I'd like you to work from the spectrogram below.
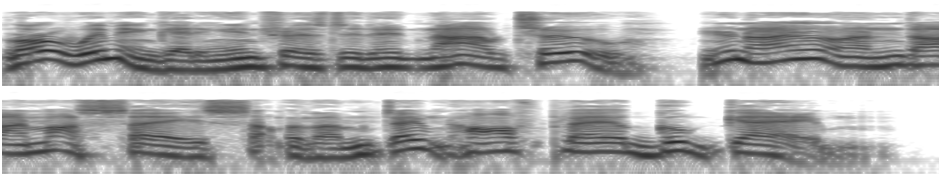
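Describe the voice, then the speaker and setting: Pitching above his natural voice, a man plays a jovial, blustering sixtyish Englishman, a chubby, guffawing cricket lover with a hearty public school accent and a habit of chummy tag questions. The audiobook read is slightly bright and high, with big pitch swings at a moderate pace, recorded dry and clean in a studio.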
